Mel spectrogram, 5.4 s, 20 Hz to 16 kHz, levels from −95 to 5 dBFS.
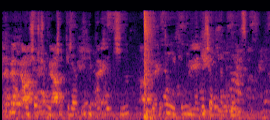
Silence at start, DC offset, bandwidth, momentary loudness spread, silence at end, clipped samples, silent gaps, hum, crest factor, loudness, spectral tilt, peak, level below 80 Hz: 0.05 s; under 0.1%; 12 kHz; 11 LU; 0 s; under 0.1%; none; none; 26 dB; -27 LUFS; -3.5 dB/octave; -2 dBFS; -46 dBFS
